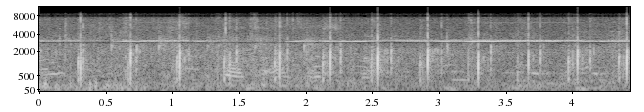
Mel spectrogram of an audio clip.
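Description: Marathon runners' shoes slapping on the asphalt as a crowd of them passes, mixed with spectators' voices and clapping. Sharp cracks come about three times a second over a steady patter, with a thin steady high tone underneath.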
